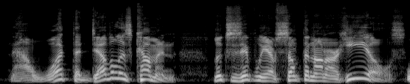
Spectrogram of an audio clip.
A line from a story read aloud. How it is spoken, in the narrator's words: Curtin exclaimed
